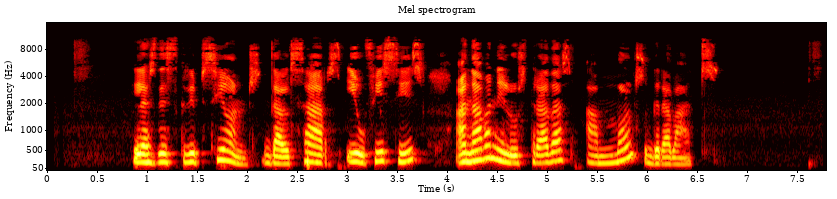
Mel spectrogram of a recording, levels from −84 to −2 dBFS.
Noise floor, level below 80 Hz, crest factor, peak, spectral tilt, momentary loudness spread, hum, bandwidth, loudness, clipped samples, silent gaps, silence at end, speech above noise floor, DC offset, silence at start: -69 dBFS; -64 dBFS; 20 dB; -2 dBFS; -5 dB/octave; 12 LU; none; 11 kHz; -21 LUFS; under 0.1%; none; 1.1 s; 48 dB; under 0.1%; 0.85 s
